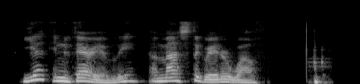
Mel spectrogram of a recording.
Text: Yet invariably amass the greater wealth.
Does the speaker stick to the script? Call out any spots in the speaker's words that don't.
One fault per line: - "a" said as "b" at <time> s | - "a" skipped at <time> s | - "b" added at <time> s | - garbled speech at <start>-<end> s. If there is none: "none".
none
